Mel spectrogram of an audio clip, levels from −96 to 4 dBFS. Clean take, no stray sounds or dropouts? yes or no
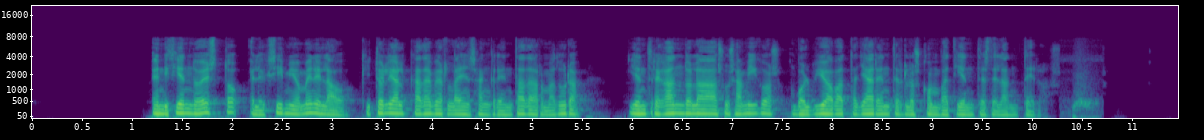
no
